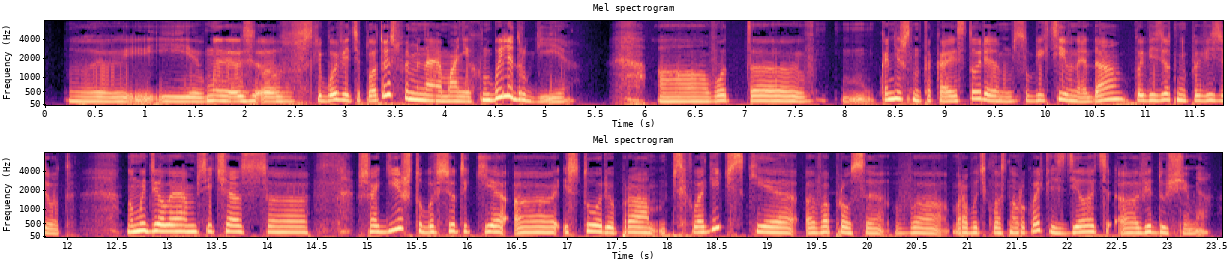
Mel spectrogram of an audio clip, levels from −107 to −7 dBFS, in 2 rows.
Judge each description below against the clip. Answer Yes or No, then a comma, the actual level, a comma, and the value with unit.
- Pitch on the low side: No, medium, 185 Hz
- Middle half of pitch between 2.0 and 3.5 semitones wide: No, average, 3.9 semitones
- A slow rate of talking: Yes, slow, 95 wpm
